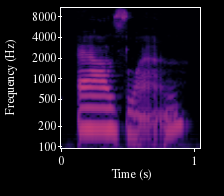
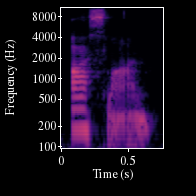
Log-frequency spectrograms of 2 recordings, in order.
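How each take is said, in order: First: The first vowel sounds like the a in cat. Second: The first vowel sounds like the a in father. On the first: "Americans go Aslan" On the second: "he almost always said ah, like the word father"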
